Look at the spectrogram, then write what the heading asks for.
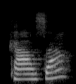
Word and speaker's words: casa: For example, the first couple of words, casa and cassa. Casa, cassa. You can repeat it and see how different it is, right? Casa means home and cassa is the cashier. So two very different things.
